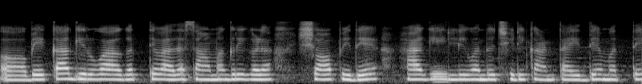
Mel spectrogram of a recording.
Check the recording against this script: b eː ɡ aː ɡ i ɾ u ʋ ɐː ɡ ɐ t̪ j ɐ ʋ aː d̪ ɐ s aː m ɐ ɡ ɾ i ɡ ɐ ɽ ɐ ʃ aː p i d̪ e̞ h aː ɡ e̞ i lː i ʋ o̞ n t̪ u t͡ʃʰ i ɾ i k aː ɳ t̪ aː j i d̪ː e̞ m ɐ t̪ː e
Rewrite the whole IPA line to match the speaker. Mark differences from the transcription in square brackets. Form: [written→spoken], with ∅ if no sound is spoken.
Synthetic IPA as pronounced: b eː [ɡ→k] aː ɡ i ɾ u ʋ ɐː ɡ ɐ t̪ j ɐ ʋ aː d̪ ɐ s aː m ɐ ɡ ɾ i ɡ ɐ [ɽ→ɭ] ɐ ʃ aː p i d̪ e̞ h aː ɡ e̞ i lː i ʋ o̞ n [t̪→d̪] u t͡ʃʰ i [ɾ→ɽ] i k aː ɳ t̪ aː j i d̪ː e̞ m ɐ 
